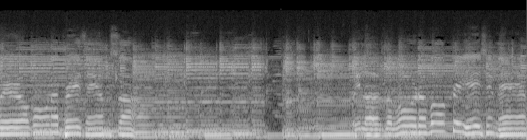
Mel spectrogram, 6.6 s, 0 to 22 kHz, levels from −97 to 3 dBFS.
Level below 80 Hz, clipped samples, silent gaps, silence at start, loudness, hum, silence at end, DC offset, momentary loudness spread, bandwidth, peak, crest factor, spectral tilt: -40 dBFS; under 0.1%; none; 0 s; -19 LUFS; none; 0 s; under 0.1%; 7 LU; 8.2 kHz; -2 dBFS; 16 dB; -7 dB/octave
